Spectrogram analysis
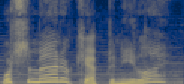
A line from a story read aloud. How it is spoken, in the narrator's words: she exclaimed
